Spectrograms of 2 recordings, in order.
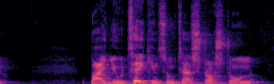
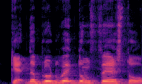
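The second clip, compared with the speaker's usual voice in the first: louder, higher insistence on the blood work; emphatic warning; 6 semitones higher, 7 dB louder than usual. Real, not acted. Urging viewers to test blood first, loud and emphatic. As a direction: hammer home the warning to viewers. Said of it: "I'm always gonna emphasize that".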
